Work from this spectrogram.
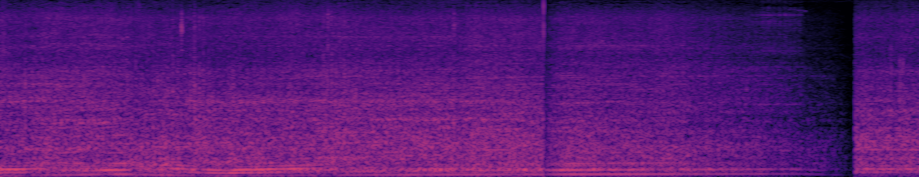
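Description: Fast cars rushing past on a road, a steady close roar of tyres and engines that holds throughout, then drops away briefly near the end.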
